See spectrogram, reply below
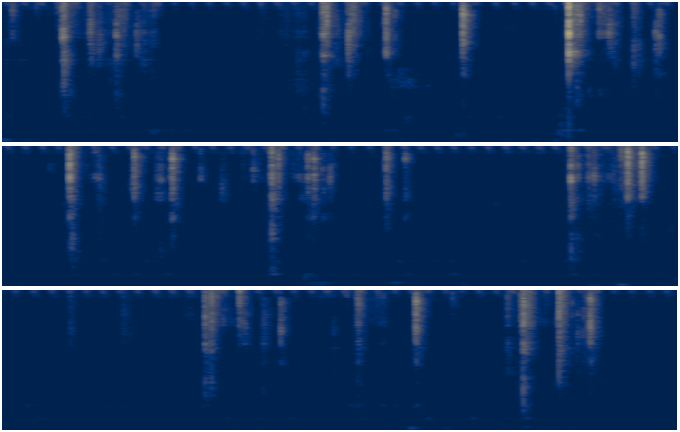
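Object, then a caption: Soap bar cut with a metal blade. A metal box-cutter blade cuts and scrapes slices off a solid green soap bar. Quiet, short, crisp cracks and scratches come in irregular bursts across the clip, bright and high with almost no low end and no ring after each cut.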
